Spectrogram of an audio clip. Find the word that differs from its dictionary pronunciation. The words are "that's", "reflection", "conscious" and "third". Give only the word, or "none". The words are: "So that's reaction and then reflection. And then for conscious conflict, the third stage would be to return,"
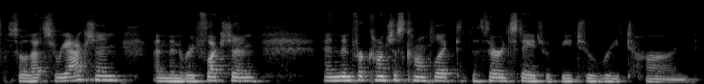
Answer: none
